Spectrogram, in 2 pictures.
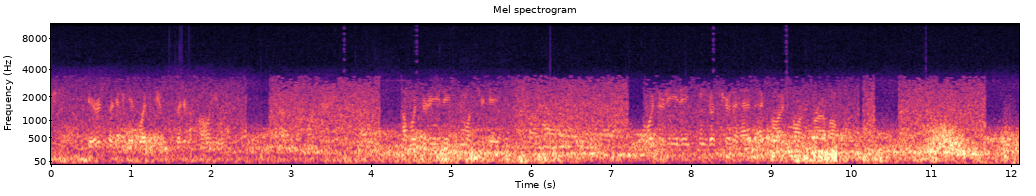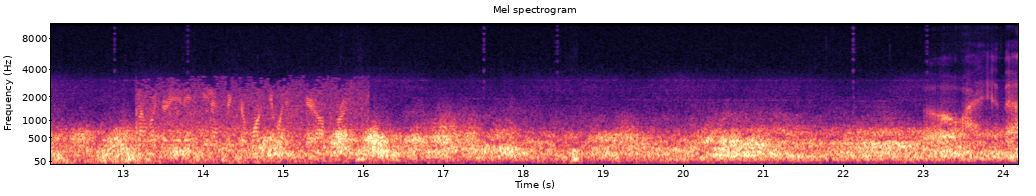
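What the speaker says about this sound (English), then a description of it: "This is a little Air Canada E-Jet." An Air Canada Express E-Jet departs O'Hare, a steady jet roar rising and holding in the distance while a voice talks quietly over it throughout.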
